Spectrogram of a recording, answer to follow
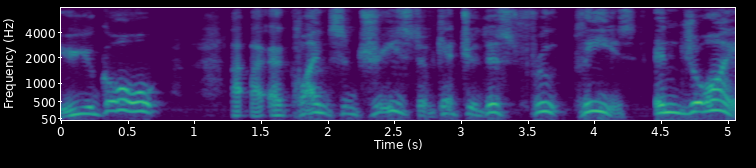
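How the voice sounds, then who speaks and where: In a put-on character voice, a man speaks at a fairly slow pace and a high pitch, recorded very cleanly against a silent background. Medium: read story.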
